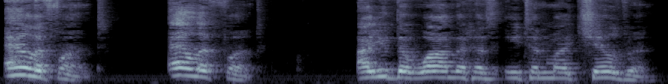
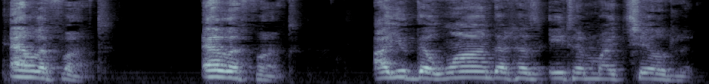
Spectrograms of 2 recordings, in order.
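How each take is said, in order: First: Loud, higher screamed demand; screaming. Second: Loud, higher furious shouting; angry shout. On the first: Mother stamping and screaming at the elephant again. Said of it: "she screamed at him again". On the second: Mother shouting angrily at the elephant who ate her children. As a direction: confront him at full voice. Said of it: "she shouted angrily". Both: A narrator's reading.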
